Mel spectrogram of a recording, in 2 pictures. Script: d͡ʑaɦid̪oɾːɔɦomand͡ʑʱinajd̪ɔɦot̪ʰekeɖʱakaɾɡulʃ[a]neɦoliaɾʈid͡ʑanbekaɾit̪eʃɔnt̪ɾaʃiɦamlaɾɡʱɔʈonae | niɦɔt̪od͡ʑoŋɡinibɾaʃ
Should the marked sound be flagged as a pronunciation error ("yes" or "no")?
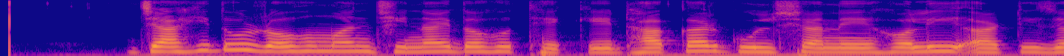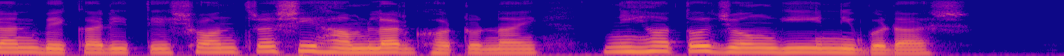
no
